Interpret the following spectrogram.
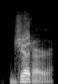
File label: "judder", American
